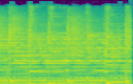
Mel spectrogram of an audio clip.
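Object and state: Nothing is struck.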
